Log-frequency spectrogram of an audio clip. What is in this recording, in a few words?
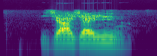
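"яяин", Komi-Zyrian, male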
